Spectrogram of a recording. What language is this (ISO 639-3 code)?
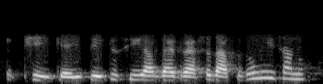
pan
